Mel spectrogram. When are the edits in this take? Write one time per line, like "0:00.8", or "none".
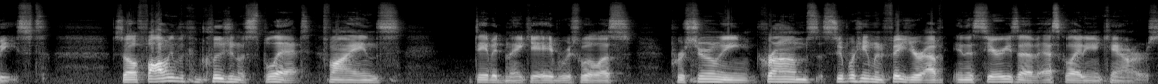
0:03.2
0:05.1
0:09.4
